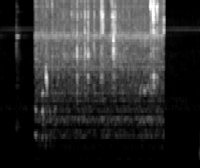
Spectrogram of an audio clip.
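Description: Brass sight-glass nut on a boiler water column being loosened: a steady rasping squeak lasting about a second, starting and stopping abruptly.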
